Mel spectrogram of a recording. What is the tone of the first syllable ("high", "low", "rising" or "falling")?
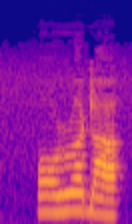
low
